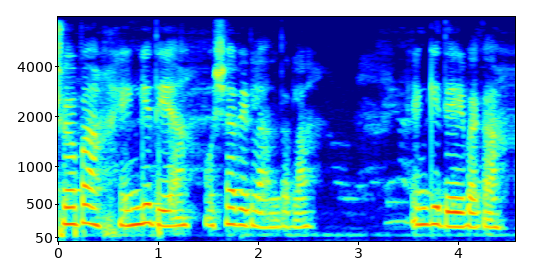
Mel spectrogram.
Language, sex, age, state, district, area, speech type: Kannada, female, 30-45, Karnataka, Bangalore Urban, urban, spontaneous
